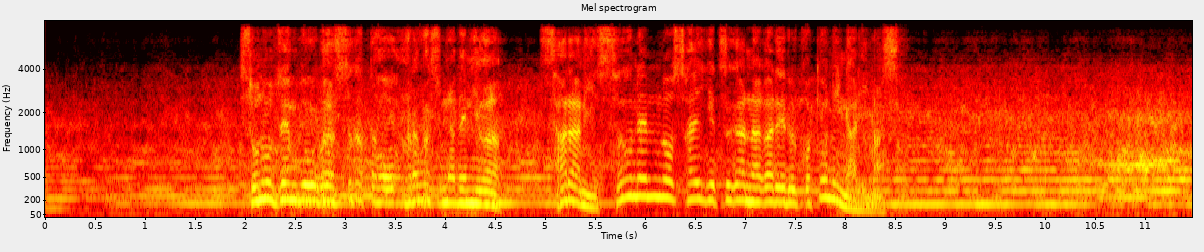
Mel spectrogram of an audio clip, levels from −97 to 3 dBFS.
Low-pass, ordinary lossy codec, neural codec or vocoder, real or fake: 7.2 kHz; Opus, 32 kbps; codec, 24 kHz, 6 kbps, HILCodec; fake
